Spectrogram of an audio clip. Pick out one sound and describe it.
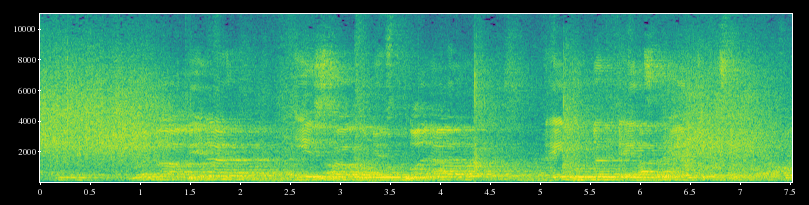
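A man talks in a large echoing hall.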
